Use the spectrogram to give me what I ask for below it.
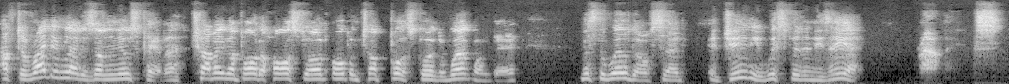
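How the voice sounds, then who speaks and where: Podcast co-host, male, higher voice, a relaxed yarn-spinner. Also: brisk, dry recording, rough recording. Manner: chatty storyteller. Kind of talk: casual chat.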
